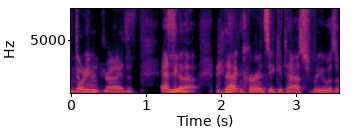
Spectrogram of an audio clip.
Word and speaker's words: assignat: at like the French I think it's pronounced assignat, the assignat, as we would say it in American French. don't even try. Just assignat.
